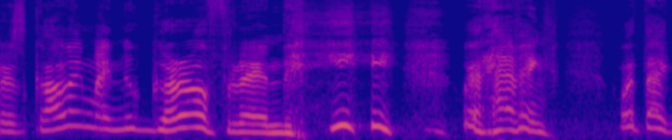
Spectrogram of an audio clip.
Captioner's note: chuckles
